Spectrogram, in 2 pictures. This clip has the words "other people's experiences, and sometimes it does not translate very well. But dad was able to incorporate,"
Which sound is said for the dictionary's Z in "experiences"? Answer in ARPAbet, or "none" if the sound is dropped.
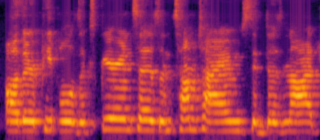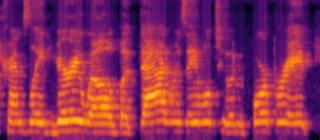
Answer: Z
